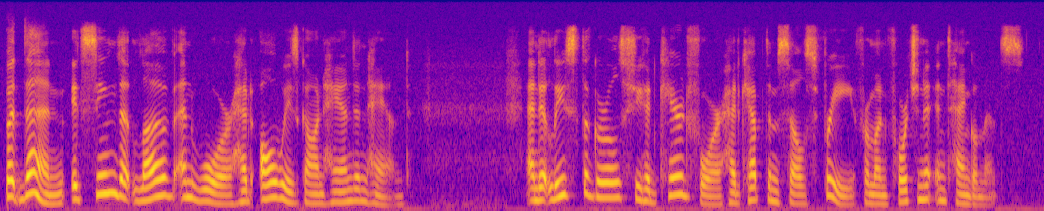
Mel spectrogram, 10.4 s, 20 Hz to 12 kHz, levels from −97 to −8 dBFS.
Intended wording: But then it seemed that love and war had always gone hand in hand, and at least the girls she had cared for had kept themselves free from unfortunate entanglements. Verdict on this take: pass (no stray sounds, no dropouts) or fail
pass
